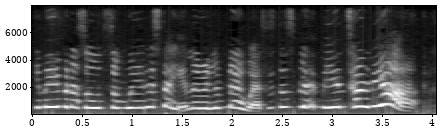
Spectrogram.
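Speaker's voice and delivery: high, loud, anguished wail. A narrator's reading. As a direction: wail it out on the verge of tears. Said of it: "Martine wailed".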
